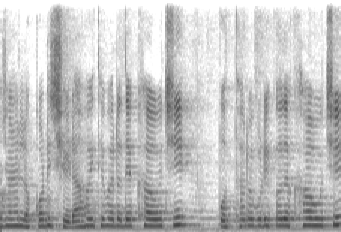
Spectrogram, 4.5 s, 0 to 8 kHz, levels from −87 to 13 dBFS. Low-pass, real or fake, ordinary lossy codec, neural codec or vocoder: none; real; none; none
